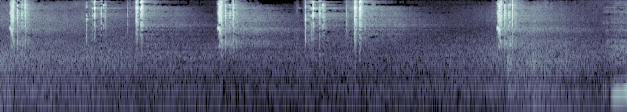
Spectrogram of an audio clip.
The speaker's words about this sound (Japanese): 吸ってないよ、タバコなんて。いや、でもライターの音が。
